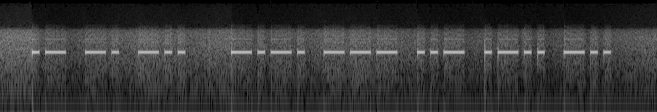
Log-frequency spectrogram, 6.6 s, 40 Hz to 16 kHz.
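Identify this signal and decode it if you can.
Morse code, heard as a keyed tone, about 18 wpm, 980 Hz. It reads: AND COULD
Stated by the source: Morse from KPH's Night of Nights XX maritime radiotelegraphy event, received in Chiapas, Mexico about 3,800 km away on a Kenwood R-600 with a grounded 10 m long-wire antenna.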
